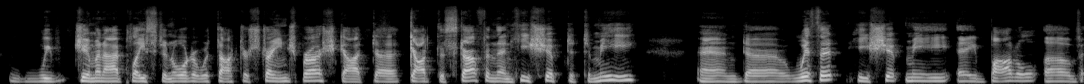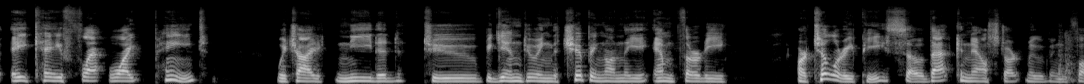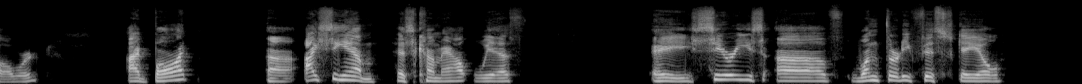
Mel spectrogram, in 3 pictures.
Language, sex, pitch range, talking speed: English, male, 140-170 Hz, 125 wpm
